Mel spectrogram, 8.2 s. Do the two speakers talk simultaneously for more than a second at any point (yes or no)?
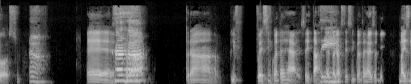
no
